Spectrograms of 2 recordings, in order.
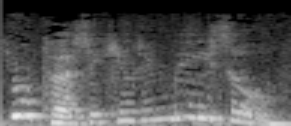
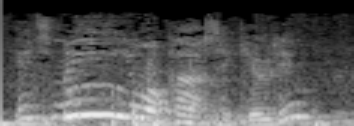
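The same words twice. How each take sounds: First: You're lifted and stressed, then persecuting me falls away. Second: Me lifted high and held, slow; stress on me. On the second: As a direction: slowly press the word me, rising. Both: Retold or imitated. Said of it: "Jesus said".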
